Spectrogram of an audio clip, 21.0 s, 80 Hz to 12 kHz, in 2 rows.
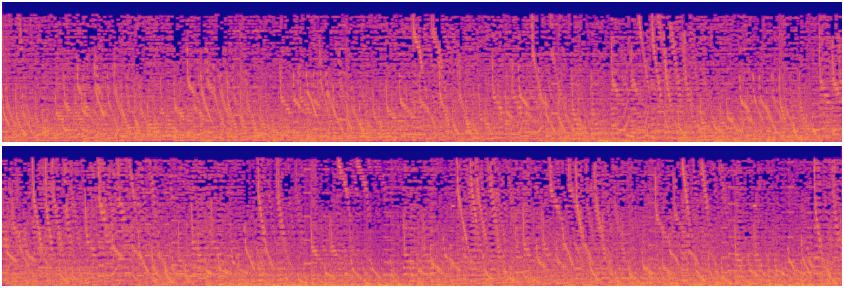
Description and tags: acid 303 arp mash up
crazy acid mash up
mash, arp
